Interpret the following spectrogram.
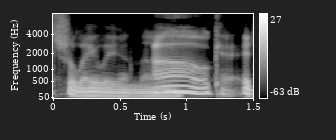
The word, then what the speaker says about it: Shillelagh: Okay, I'm gonna cast Shillelagh, or however you pronounce this. Shillelagh.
